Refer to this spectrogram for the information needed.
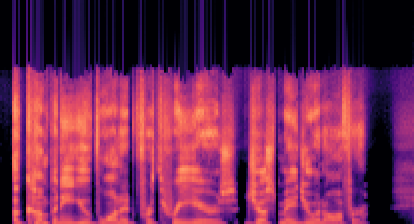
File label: briefing beat; lowball offer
